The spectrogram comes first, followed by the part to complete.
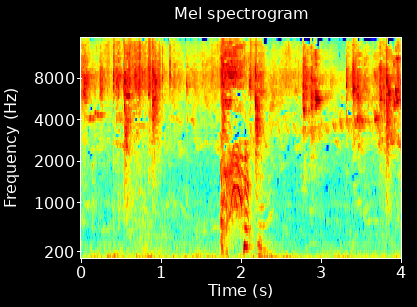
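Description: Small caged birds fluttering and hopping about in a wire cage, with one short, louder sound falling in pitch about halfway through.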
